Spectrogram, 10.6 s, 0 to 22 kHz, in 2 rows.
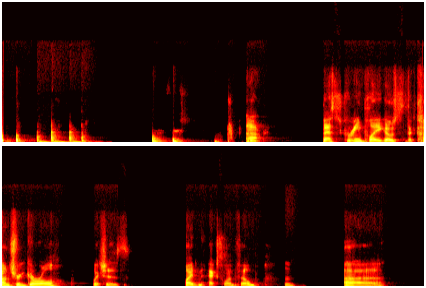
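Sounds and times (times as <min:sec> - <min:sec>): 
knuckles rapping on a wooden surface: 0:00.0 - 0:01.2
speech: 0:04.0 - 0:06.9, 0:07.6 - 0:09.0, 0:09.6 - 0:10.1.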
